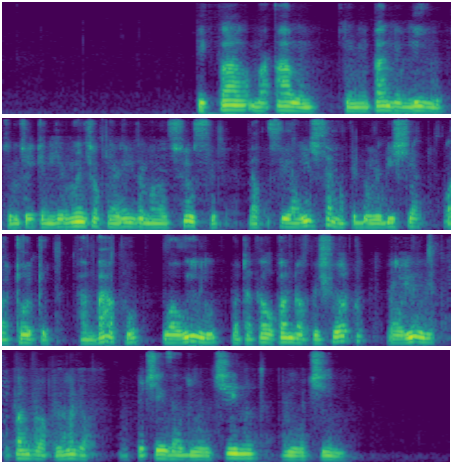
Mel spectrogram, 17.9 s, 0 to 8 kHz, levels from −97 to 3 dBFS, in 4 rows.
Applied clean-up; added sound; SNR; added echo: neural mask model DeepFilterNet 3.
